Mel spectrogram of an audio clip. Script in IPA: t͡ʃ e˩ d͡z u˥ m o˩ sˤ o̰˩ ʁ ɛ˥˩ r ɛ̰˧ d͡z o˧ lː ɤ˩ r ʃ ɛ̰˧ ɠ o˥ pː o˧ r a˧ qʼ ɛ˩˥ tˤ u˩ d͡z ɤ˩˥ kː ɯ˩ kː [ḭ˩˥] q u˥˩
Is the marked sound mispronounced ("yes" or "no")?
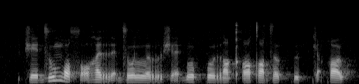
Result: no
